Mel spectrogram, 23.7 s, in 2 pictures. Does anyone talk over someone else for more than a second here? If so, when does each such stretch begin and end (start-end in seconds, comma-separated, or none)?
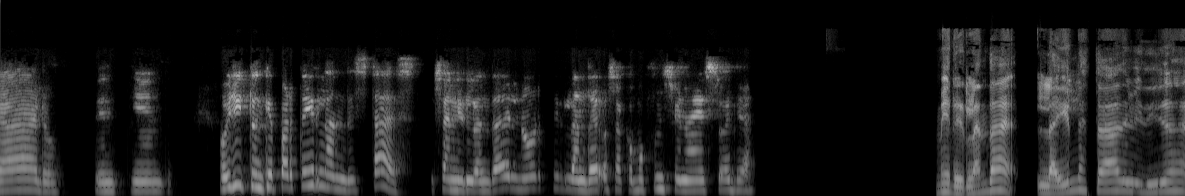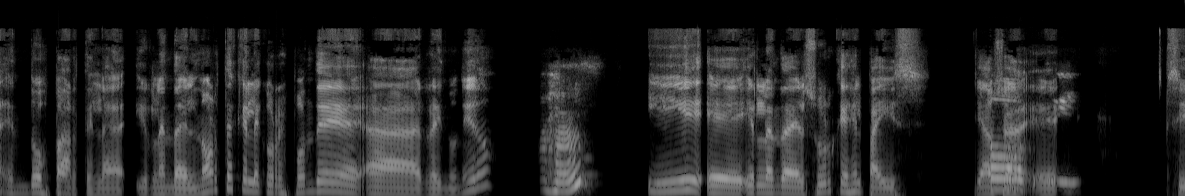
none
